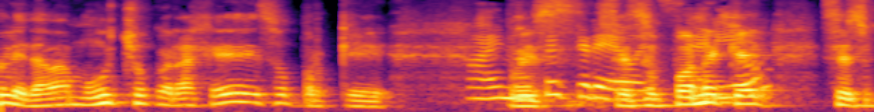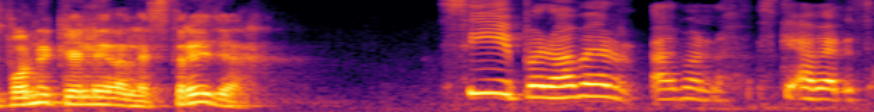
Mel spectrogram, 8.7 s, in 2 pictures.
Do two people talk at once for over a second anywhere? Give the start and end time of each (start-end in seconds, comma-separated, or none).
2.5-3.9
